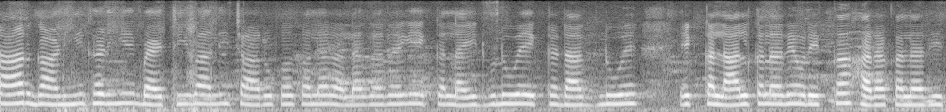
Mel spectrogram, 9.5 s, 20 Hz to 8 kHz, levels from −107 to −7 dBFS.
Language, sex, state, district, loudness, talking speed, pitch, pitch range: Hindi, female, Bihar, Jamui, -15 LUFS, 190 wpm, 235 Hz, 220-245 Hz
